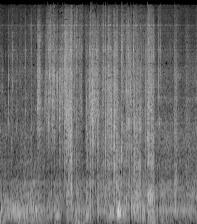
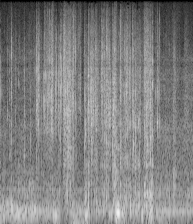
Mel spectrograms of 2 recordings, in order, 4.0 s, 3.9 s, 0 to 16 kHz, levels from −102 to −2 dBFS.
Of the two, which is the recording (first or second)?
second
